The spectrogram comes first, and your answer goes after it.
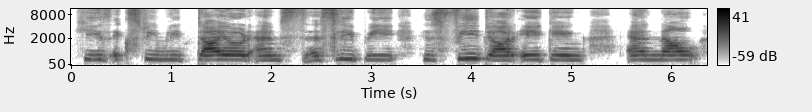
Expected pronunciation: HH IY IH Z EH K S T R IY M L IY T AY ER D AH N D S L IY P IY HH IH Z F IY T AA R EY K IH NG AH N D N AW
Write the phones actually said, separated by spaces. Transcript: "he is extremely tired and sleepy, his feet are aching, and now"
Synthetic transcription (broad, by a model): HH IY IH Z EH K S T R IY M L IY T AY ER D AH N D S L IY P IY HH IH Z F IY T AA R EY K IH NG AH N D N AW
